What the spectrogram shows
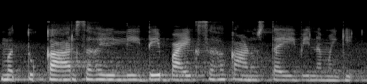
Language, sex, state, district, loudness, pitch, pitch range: Kannada, female, Karnataka, Bidar, -20 LUFS, 215 Hz, 205-220 Hz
